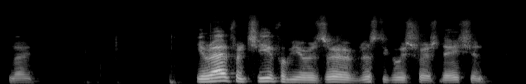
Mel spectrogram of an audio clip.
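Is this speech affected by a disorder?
No.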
